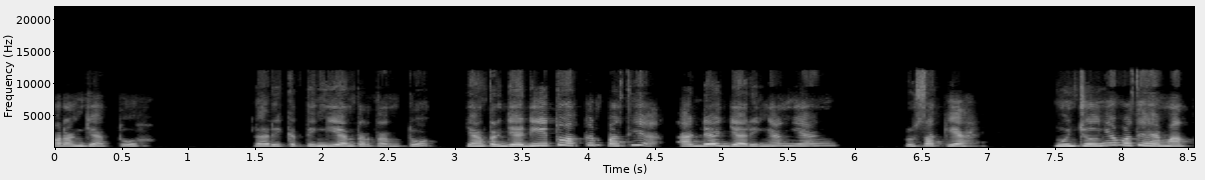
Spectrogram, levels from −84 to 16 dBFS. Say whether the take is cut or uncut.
cut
